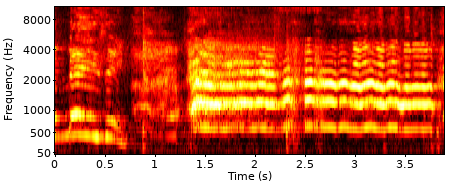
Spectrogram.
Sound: screaming

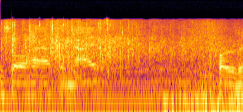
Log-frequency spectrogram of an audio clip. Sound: audience applauds

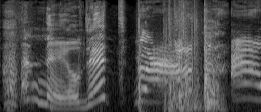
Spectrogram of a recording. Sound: fighting noises

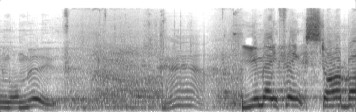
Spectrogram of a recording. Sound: audience groans

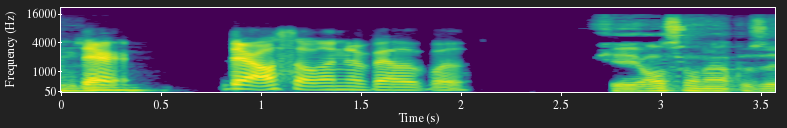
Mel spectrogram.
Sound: woman's Voice

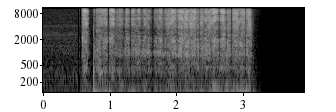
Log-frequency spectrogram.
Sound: pencil scribbles

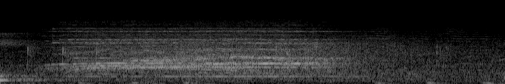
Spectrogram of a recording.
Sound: cheering

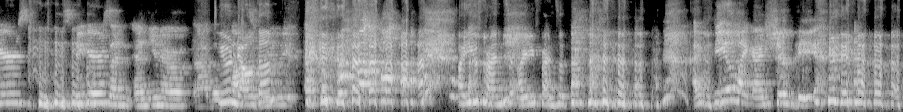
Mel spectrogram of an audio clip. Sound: laughing

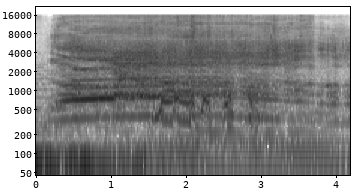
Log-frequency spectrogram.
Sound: screaming

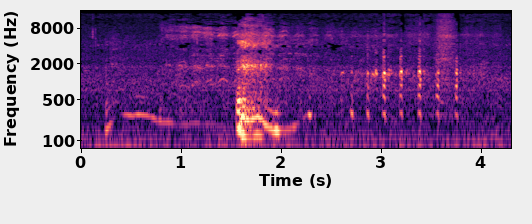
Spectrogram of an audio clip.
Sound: laughter

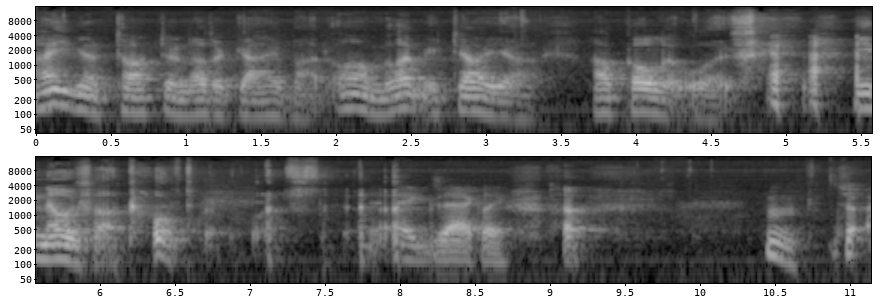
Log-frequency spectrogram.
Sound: laughter

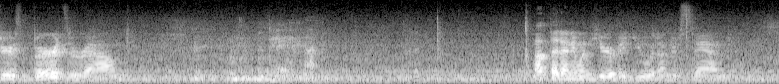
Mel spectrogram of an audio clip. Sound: laugh

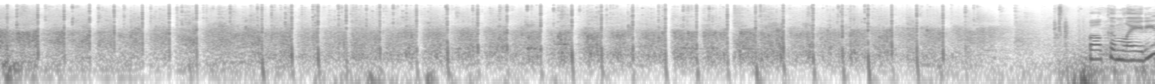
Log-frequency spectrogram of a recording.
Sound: applause

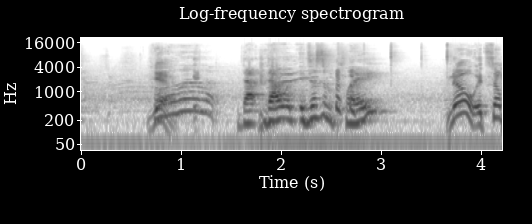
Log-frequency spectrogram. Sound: laugh

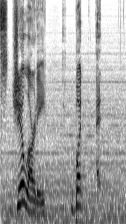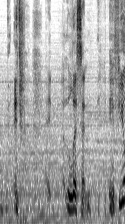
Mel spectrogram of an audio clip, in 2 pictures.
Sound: stammering

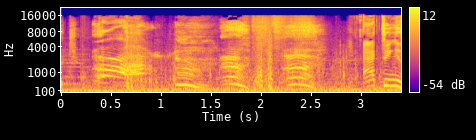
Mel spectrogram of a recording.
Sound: grunting

